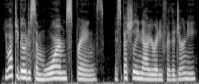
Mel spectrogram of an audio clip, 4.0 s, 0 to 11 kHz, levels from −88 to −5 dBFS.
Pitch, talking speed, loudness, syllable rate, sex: 220 Hz, 225 wpm, -17 LUFS, 5.7 syllables/s, female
